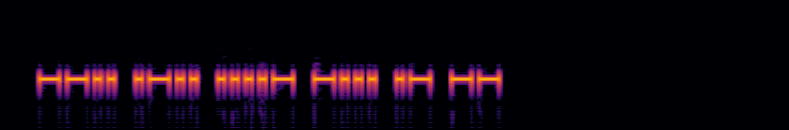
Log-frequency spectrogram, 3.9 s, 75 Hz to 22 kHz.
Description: Morse code, heard as a keyed tone, about 36 wpm, 690 Hz. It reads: ZL4BAM
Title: DXCC-100 Call Signs - 6 Characters - 35wpm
